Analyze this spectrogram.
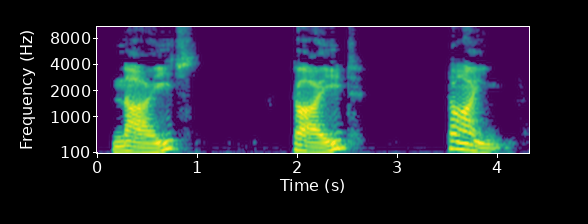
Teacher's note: this diphthong begins with an open vowel which is between front and back. It is quite similar to the A sound of the words, for example, bun and cut. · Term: diphthong I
